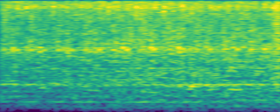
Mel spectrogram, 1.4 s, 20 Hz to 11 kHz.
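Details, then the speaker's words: 2001 Dodge Grand Caravan after transmission and torque converter work and flattening a bent gasket that was scratching: engine running with a steady even idle and smooth hum, no scraping or rubbing; the noise is gone. "I am happy to report as you can hear the engine is running the noise is gone"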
